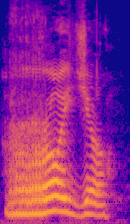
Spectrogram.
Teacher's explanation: any Spanish word starting with an R is written as a single R but pronounced as a Double R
